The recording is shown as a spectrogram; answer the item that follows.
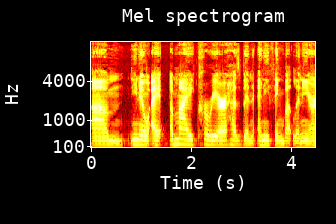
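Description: The speaker has an American accent and a monotone, flat intonation. The pace is fairly slow. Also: woman. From US South, Florida. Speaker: beauty industry founder and CEO; podcast guest. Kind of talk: interview. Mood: warm, reflective. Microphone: studio mic.

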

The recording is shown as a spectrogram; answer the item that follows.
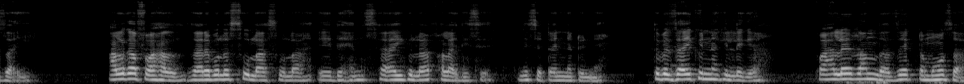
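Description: Fairly even intonation carries a tone that is dark and mellow. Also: woman. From Bangladesh, Brahmanbaria region. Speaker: cooking and village-life vlogger. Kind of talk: casual vlog narration. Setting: outdoors in a village.

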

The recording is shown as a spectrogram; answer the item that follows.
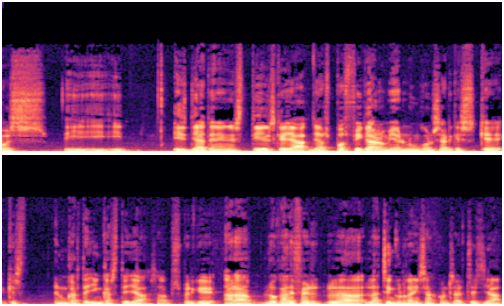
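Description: Medium-pitched male speech, bright and sharp in tone, flat and monotone, at a moderate pace. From Valencian Country, Benifalló; Valencian Country. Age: 20s. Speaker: musician. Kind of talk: radio interview. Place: studio.

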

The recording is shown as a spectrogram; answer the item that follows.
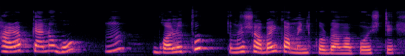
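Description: This woman's voice swings very widely in pitch. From West Bengal, Contai (Purba Medinipur). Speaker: vlogger and model. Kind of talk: vlog narration. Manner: casual, chatty.

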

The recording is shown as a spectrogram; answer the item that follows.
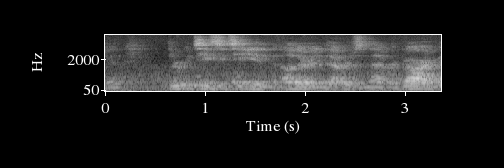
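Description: A man talks at a moderate pace. Strong room echo and noticeable background noise fill the recording. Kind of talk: press conference remarks. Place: meeting room.

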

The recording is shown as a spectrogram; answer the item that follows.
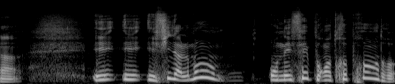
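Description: Rather unhurried male speech in quiet surroundings. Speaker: business owner; panelist. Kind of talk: panel discussion. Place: hall. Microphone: handheld.

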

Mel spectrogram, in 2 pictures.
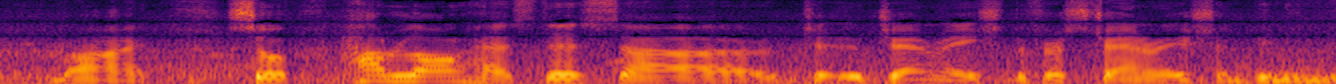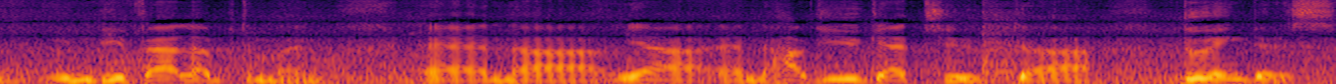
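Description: The speaker goes at a moderate pace with long, frequent pauses. Noticeable background noise runs underneath. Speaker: tech video interviewer. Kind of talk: interview. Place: hall.

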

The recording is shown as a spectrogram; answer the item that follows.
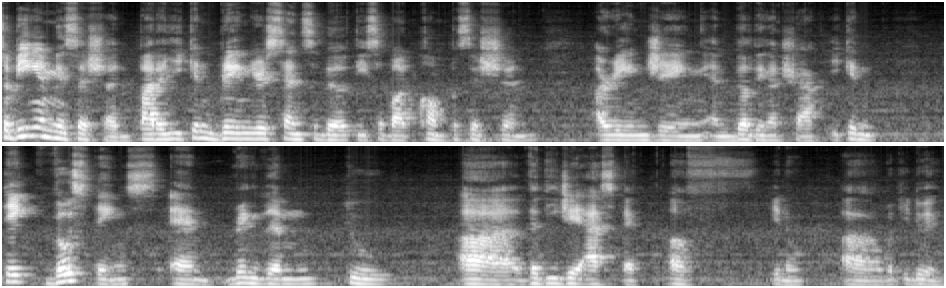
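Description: Light background noise sits under a man whose pitch varies in an ordinary way. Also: moderate pace, big swings in loudness. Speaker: DJ. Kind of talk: interview answer. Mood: relaxed, smiling. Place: office.

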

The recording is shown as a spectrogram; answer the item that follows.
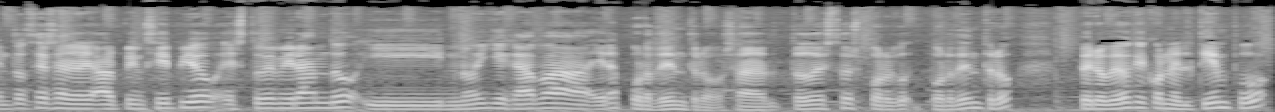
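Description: A man speaks with very even loudness and ordinary pitch variation. The sound is dry with no echo, over light background noise. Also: moderate pace. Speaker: car hobby vlogger. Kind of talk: tutorial. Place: street. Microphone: phone near.

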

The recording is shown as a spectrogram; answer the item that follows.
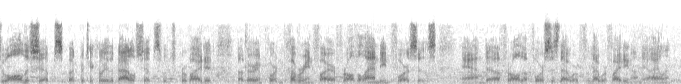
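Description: Noticeable background noise surrounds a man with a very deep, low pitch. His intonation is fairly even, and the sound is dry with no echo. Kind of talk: interview answer. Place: street. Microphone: handheld.

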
